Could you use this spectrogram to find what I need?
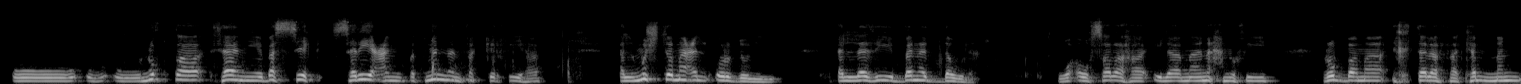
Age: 50-69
